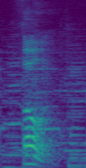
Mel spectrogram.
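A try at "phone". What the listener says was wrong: 폰 폰 그냥 오 발음 아니야 똑같이 그니까 아니야 아니야 들어봐 포 약간 포. 마지막에 그 오오오오 이렇게 하잖아 체리도 이렇게 하잖아 오오오오오오 포 포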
